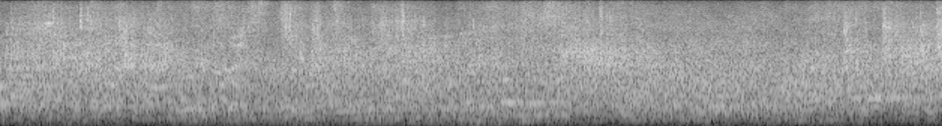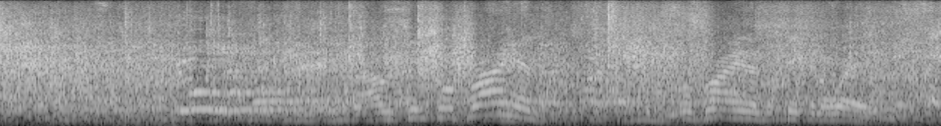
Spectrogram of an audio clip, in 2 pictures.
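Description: A crowd of spectators chatters and shouts in a large echoing arena.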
